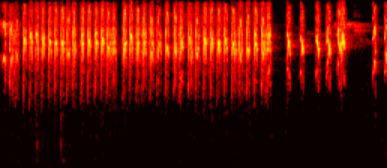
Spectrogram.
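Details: A dense, buzzy trill of rapid high chirps from the olive-backed sunbird runs for over three seconds, followed by scattered sharper notes and a thin drawn-out whistle; a training recording for untrained sogok ontong.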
